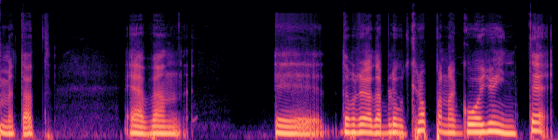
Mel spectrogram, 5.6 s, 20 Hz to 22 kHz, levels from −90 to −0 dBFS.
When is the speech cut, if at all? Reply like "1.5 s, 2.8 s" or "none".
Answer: none

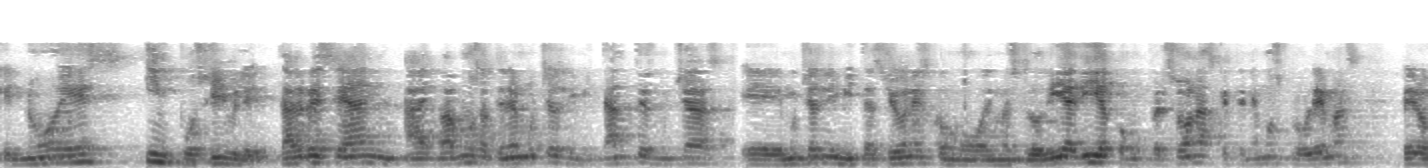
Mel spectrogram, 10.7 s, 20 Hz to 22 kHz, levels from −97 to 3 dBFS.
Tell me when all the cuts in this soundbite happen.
5.5 s

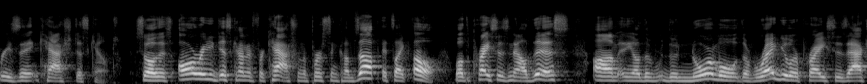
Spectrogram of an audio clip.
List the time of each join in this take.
1.3 s

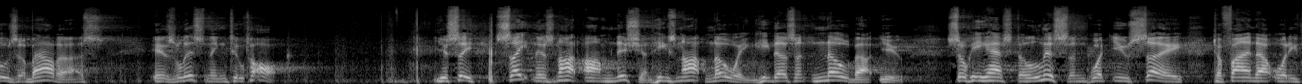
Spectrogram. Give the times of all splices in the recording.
2.4 s, 7.1 s, 8.5 s, 10.9 s

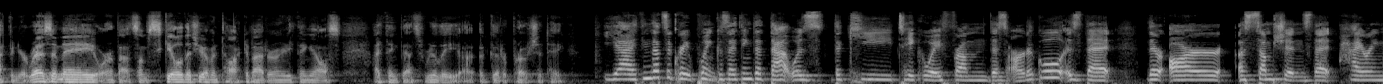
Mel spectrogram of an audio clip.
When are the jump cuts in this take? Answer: none

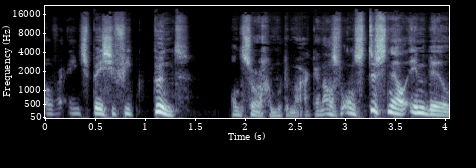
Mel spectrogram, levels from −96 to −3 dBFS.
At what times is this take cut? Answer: none

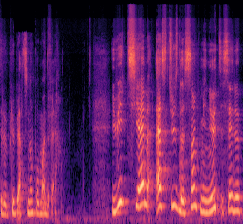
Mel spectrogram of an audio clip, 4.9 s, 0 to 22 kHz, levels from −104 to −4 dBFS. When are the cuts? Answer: 0.9 s, 3.6 s

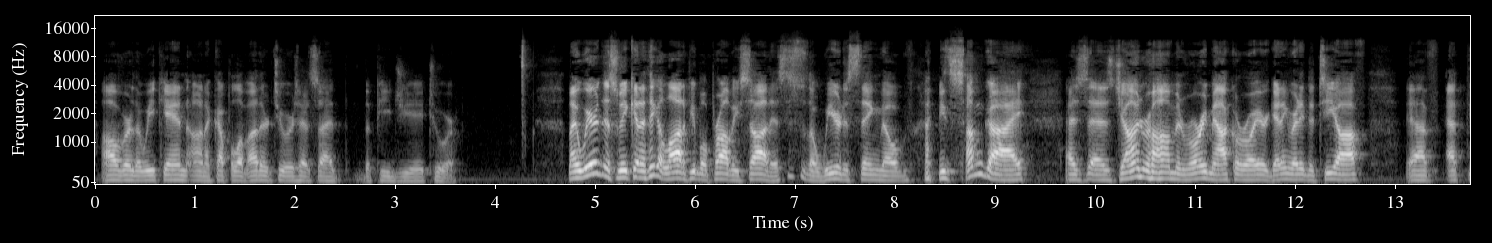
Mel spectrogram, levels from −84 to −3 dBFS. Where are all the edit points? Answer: none

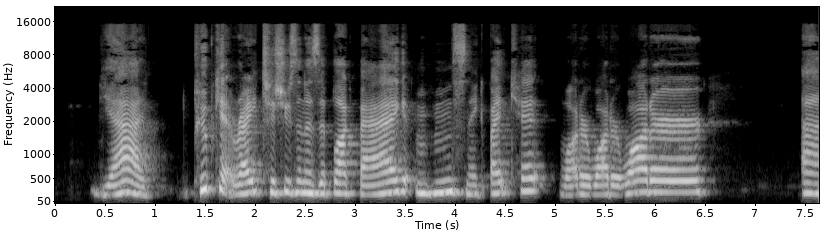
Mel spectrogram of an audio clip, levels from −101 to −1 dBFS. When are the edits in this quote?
none

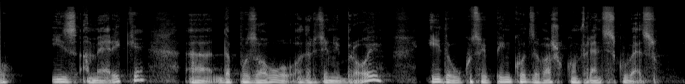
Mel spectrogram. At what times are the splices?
none

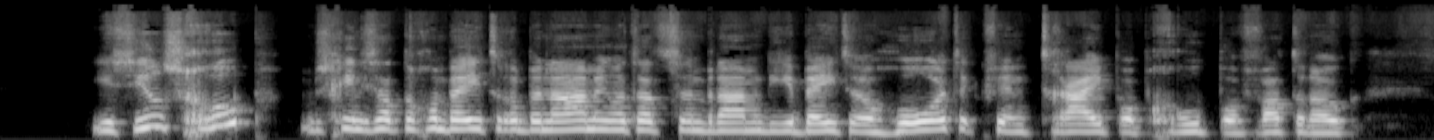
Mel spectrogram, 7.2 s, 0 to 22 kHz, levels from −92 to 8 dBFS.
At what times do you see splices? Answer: none

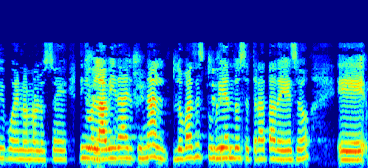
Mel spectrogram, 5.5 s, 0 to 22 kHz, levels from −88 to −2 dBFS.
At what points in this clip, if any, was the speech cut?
1.1 s, 2.6 s

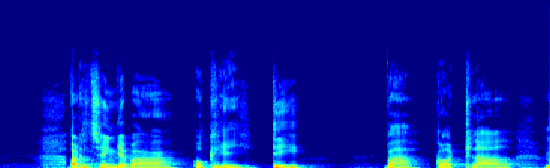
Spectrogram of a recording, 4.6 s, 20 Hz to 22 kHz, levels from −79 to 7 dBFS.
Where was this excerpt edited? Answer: 2.2 s, 3.6 s

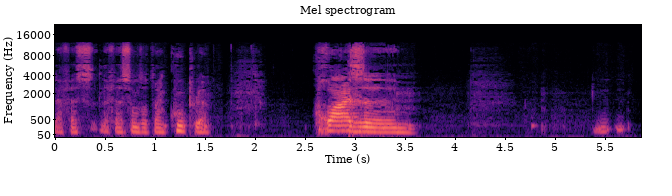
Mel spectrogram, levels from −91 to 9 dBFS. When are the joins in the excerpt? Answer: none

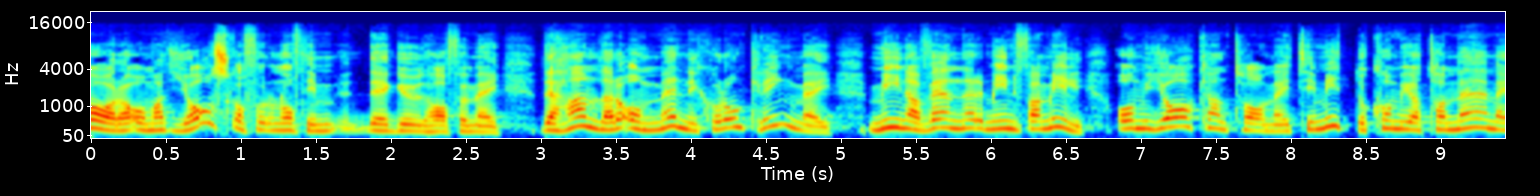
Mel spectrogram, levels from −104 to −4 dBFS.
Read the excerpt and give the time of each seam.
1.4 s, 8.4 s

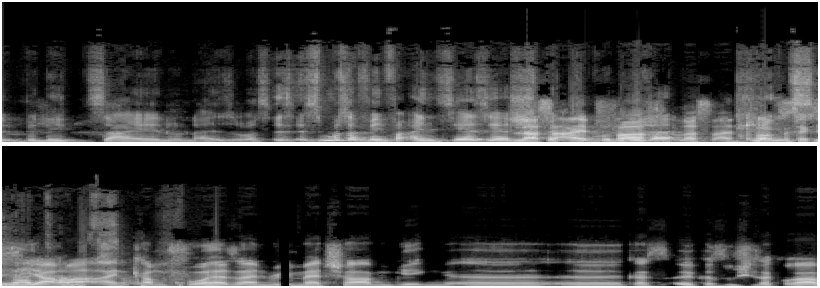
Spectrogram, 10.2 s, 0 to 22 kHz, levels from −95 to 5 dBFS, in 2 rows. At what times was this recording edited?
none

